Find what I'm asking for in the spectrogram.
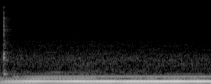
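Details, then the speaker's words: Electrolux LTD11 washing machine, empty, inlet valve energised during MAT pressure-switch level test: steady low electrical hum at one pitch, valve buzzing as if filling; normal. "ó a máquina vazia a válvula tá fazendo barulho Mesmo que tivesse enchendo vai fazer mais uma vez tá"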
